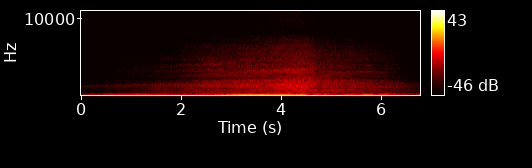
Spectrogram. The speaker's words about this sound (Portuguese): Ó a moto, ó a moto aqui, ó. Vai dar pra ouvir a moto?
